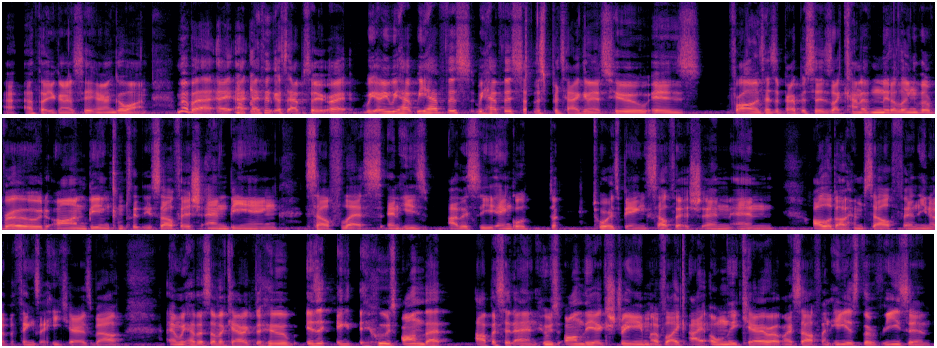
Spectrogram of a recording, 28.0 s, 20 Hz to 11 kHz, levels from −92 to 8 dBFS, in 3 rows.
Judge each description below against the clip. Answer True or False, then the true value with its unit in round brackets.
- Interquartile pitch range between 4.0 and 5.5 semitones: True (4.4 semitones)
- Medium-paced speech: False (225 wpm)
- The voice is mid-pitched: False (110 Hz)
